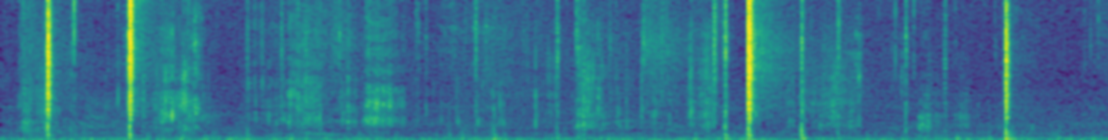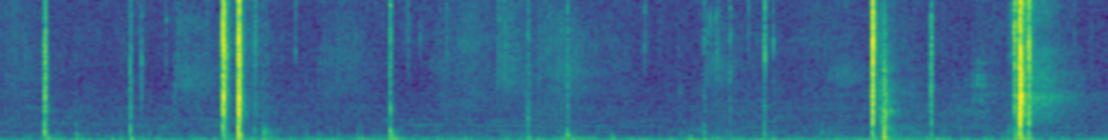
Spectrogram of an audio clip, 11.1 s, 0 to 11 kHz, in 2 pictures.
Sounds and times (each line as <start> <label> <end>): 0.0 Campfire 11.0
